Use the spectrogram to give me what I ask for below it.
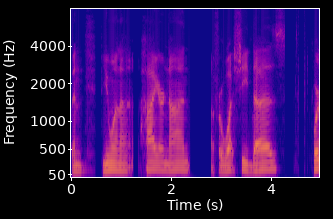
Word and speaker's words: Nan: And you say Nan or not Nan? How do you say it? Yeah. Nan. All right. Yeah. It's short for Nancy. Right? Yeah, it's short for Nancy. So it's NAN.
